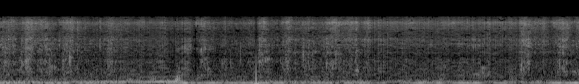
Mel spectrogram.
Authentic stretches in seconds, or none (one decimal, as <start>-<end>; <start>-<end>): 0.0-1.2; 1.9-3.7; 5.2-5.8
